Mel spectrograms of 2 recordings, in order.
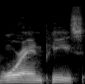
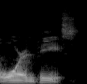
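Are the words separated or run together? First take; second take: separated; run together. First: Each word is said separately and clearly. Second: The words run together into one name. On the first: "stop and enunciate like that" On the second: "so it comes out War and Peace"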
